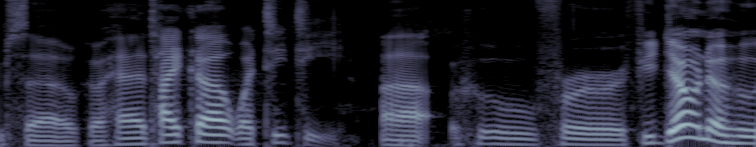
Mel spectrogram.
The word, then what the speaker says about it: Taika Waititi: I know you know how to pronounce his name, so go ahead. Taika Waititi.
